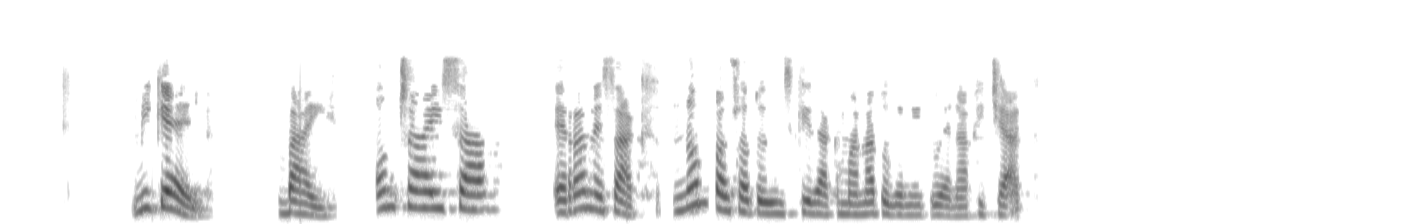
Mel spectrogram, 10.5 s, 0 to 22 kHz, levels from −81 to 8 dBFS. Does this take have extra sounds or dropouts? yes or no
no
